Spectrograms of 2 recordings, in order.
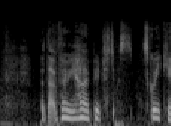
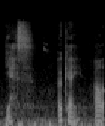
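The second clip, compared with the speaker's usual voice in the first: ordinary talk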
